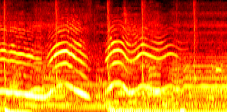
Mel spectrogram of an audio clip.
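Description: Music: a single high voice sings a sliding, wavering run over a steady bass line. The bass drops out briefly near the middle of the run.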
